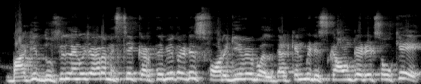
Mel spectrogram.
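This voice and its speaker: A man's voice: extremely high pitch, moderate pace, darkish tone. A man teaching a recorded physics lesson in a chatty, coaxing way, switching between Hindi, English and Marathi asides.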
